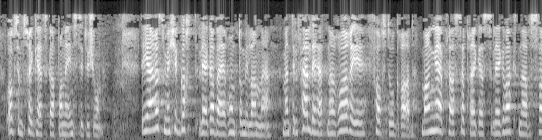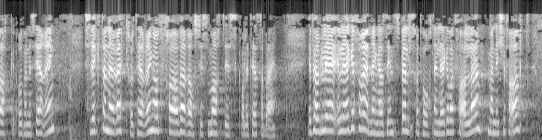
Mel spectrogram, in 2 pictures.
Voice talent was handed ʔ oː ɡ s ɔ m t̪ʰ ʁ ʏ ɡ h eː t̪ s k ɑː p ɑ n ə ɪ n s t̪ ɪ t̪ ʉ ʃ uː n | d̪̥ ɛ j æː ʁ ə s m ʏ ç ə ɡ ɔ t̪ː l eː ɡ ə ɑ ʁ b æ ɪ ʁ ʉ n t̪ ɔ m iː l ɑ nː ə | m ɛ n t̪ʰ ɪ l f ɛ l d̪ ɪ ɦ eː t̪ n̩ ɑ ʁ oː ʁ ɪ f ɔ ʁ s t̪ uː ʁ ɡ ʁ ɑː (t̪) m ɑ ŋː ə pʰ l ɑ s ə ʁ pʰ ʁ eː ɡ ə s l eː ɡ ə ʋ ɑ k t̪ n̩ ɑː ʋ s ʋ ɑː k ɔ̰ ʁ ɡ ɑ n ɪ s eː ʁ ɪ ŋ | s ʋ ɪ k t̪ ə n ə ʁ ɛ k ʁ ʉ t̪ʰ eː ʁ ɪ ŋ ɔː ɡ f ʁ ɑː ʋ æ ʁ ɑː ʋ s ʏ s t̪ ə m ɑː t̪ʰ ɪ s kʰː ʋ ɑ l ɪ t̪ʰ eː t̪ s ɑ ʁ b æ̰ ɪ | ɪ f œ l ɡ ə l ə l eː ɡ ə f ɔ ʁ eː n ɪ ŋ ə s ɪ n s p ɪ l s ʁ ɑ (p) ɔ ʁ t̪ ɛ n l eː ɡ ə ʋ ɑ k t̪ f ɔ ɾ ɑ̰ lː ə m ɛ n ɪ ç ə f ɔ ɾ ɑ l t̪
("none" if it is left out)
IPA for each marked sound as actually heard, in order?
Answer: d̪, pʰ

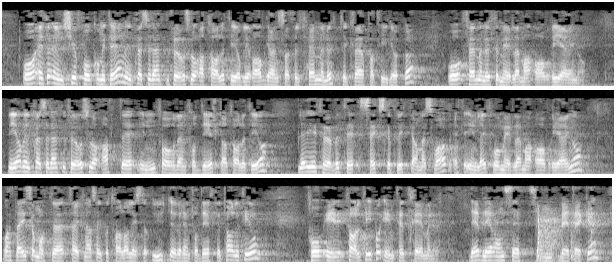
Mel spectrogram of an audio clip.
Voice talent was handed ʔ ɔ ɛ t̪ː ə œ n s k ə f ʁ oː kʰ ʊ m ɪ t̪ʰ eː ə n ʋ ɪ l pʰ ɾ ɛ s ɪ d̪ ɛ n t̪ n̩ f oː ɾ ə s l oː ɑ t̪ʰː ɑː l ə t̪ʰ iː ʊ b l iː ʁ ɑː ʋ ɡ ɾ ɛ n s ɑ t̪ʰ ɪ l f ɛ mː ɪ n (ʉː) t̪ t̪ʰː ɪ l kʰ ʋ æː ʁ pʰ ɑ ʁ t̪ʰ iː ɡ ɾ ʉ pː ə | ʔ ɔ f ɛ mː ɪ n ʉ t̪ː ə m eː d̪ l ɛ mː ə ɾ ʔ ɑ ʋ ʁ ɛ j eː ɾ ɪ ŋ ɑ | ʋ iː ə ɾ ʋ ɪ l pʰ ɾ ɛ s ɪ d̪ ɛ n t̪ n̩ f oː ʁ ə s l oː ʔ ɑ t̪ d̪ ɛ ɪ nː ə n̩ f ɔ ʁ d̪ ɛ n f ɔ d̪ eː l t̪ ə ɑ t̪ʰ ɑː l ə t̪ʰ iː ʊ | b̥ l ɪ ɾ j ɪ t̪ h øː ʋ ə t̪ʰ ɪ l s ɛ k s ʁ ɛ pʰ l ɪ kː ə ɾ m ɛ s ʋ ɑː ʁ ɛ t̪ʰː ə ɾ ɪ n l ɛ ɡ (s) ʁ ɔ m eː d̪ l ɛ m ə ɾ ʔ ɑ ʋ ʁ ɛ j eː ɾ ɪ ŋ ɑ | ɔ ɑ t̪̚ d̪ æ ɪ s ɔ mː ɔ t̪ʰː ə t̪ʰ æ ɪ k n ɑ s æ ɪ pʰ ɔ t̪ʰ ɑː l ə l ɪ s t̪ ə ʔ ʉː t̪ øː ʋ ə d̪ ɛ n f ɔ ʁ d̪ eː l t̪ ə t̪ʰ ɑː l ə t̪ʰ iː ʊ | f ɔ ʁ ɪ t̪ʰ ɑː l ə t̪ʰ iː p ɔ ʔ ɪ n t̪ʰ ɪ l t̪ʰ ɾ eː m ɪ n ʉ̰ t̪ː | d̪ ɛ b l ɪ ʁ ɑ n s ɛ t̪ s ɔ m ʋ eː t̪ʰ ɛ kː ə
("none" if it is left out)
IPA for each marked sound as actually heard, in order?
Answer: ʉ, f

